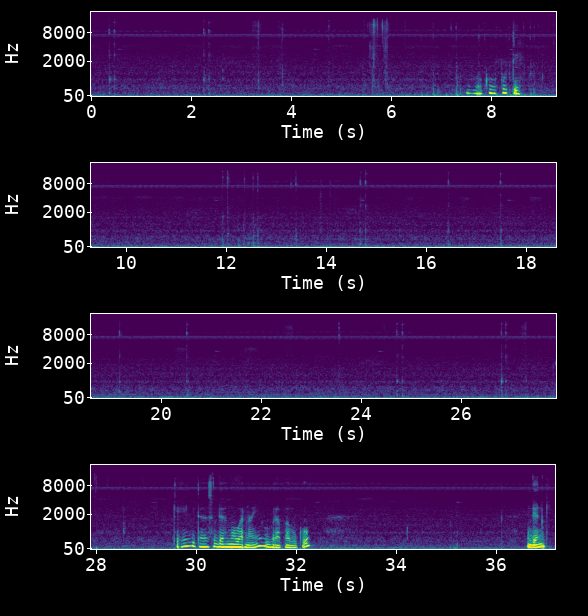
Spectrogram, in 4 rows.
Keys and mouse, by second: 14.7-16.4 drag, 26.9 click.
